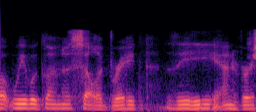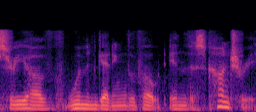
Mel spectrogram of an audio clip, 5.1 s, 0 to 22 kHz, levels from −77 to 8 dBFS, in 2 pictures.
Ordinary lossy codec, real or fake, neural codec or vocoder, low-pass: AAC, 32 kbps; fake; codec, 16 kHz, 0.8 kbps, ZipCodec; 7.2 kHz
